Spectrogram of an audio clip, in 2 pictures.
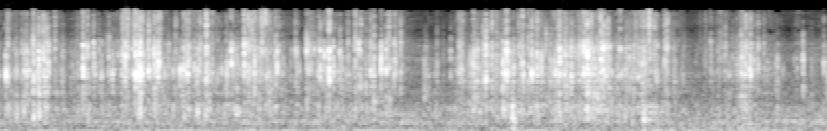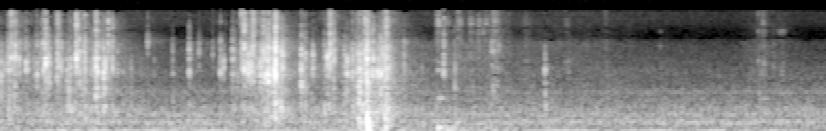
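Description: Clear plastic bag crinkling as the bagged power adapter and cable are handled: dense crackling for the first few seconds, a last burst about six seconds in, then it dies away.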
